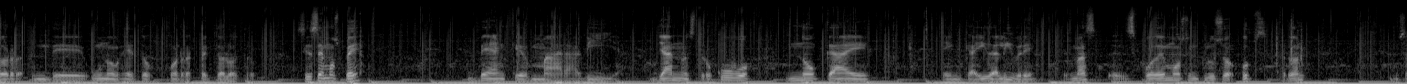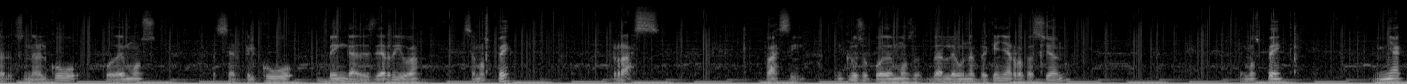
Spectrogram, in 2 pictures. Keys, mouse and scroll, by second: 3.7 p, 9.0 Escape, 10.9 click, 13.1 ctrl+z, 13.6 ctrl+right click, 15.0-17.2 drag, 19.0 p, 21.5 Escape, 24.5 r, 25.7 click, 27.0 p.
